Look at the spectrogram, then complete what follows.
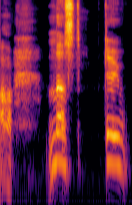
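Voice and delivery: forced happy Ren. Retold or imitated. Friend retells Ren in the happy helmet, high strained voice. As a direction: squeeze it out high like he's fighting it.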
